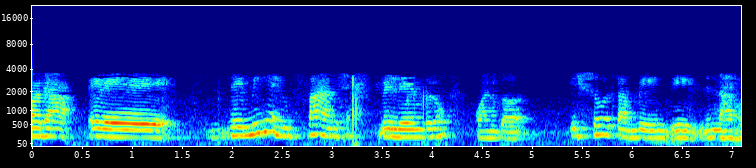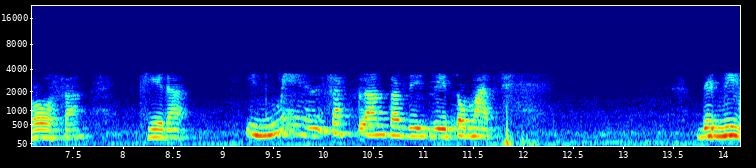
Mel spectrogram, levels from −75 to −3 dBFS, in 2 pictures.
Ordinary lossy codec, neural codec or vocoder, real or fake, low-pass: MP3, 16 kbps; codec, 16 kHz, 6 kbps, DAC; fake; 3.6 kHz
